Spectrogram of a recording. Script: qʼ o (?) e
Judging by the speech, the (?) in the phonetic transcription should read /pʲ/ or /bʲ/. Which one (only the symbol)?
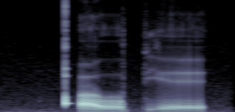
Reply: pʲ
